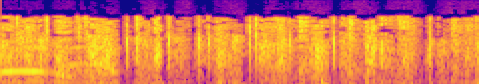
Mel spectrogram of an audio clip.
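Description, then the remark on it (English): A short burst of crowd applause sound effect played on Orange County community internet radio station OCTalkRadio.net: dense, crackling clapping from many hands that holds steady and loud for about two seconds, right after a brief tonal sound at the start. “Round of applause.”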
